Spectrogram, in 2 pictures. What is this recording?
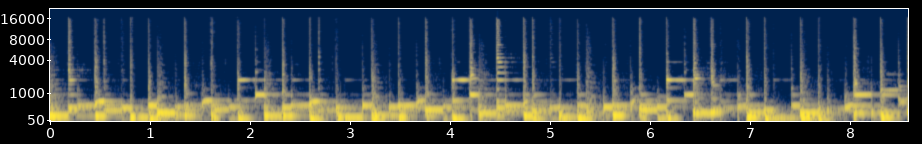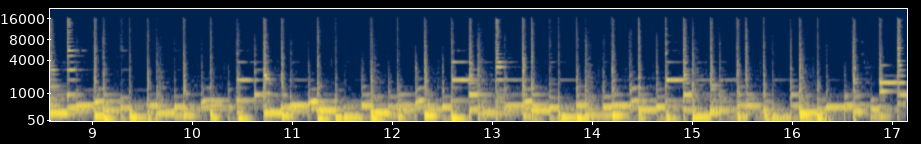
hi-tech hoedown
